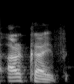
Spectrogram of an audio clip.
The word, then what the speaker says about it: Archive: Archive, Archive, Archive, ¿cómo se pronuncia? Archive. – Se pronuncia Archive, Internet ah.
